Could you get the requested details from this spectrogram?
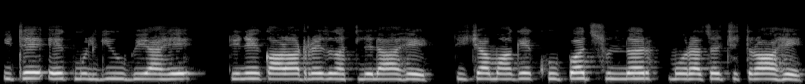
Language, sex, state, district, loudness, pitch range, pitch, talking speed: Marathi, male, Maharashtra, Pune, -16 LUFS, 245-265 Hz, 255 Hz, 125 wpm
